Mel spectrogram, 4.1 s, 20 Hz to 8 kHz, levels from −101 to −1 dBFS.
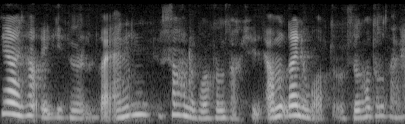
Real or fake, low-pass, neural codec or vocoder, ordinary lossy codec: fake; 7.2 kHz; autoencoder, 22.05 kHz, a latent of 192 numbers a frame, VITS, trained on one speaker; none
